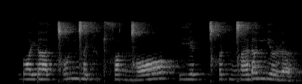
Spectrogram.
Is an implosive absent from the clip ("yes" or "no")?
yes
